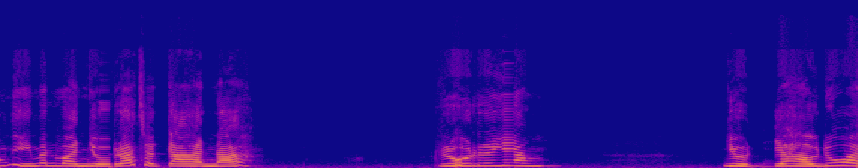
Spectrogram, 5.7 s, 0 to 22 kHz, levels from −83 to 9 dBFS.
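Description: A speech clip with three bursts of packet loss, at 0.67, 3.37 and 5.11 s, each roughly 60 ms of audio gone. At each gap the receiver extends the last sound for about 50 to 60 ms and fades it, giving a brief held buzz or hiss before speech resumes slightly ahead. A spectrogram shows smeared, flattened harmonics decaying into each gap, and the waveform shows a shrinking, repetitive stretch followed by an abrupt restart.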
